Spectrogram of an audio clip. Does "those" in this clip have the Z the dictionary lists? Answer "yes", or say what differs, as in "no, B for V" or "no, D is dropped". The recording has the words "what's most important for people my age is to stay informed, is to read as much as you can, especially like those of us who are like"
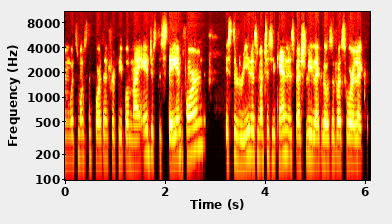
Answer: yes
